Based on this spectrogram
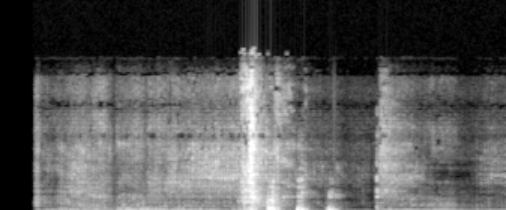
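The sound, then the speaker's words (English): A creature growls nastily in a low, rumbling roar, rising into several harsh, snarling bursts in the middle before settling back into a sustained growl. “It's growling in a very nasty way.”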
